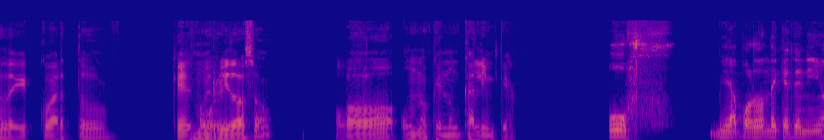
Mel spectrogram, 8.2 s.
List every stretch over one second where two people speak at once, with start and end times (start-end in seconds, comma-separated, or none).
none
